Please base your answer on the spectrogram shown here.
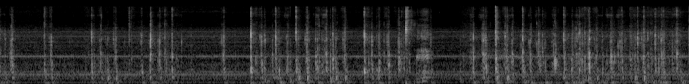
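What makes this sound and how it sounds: Both hands type with their fingertips on a full-size Corsair K35 plastic mechanical keyboard with red-backlit plastic keys. The keystrokes are quick, bright, clicky taps that stop almost instantly, coming in uneven bursts with brief pauses over a faint steady tone.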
